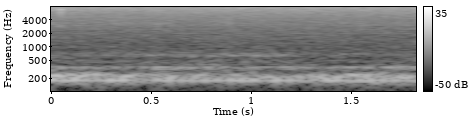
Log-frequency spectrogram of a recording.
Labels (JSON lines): {"label": "ambient", "recorder": "HydroMoth"}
